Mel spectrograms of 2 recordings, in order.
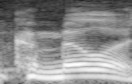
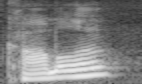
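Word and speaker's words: Kamala: You know, Camila tried to rig the election also. So, her name is pronounced Kamla.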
